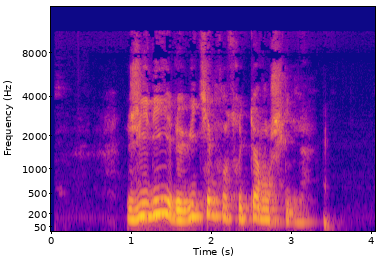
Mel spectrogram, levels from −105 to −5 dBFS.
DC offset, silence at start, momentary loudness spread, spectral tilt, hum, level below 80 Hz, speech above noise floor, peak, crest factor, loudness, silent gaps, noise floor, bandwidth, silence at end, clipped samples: under 0.1%; 0.95 s; 16 LU; -6.5 dB/octave; none; -56 dBFS; 50 dB; -10 dBFS; 16 dB; -24 LUFS; none; -73 dBFS; 11.5 kHz; 0.6 s; under 0.1%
